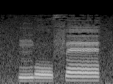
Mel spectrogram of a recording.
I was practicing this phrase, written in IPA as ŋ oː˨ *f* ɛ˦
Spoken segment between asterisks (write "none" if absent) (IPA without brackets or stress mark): f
